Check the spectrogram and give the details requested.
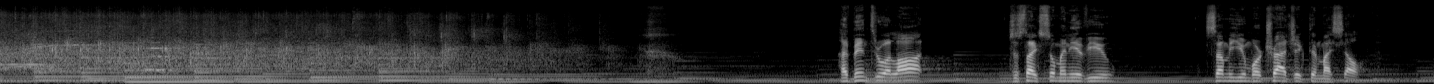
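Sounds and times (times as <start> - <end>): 
audience clapping: 0.0 - 6.8
organ or keyboard chords: 0.0 - 6.8
speech: 8.4 - 9.3, 10.1 - 11.2, 12.0 - 13.7.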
